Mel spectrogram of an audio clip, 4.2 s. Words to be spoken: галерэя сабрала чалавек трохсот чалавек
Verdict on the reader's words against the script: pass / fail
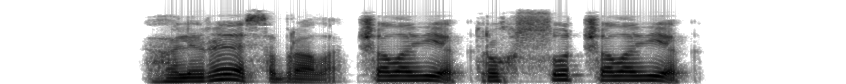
pass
